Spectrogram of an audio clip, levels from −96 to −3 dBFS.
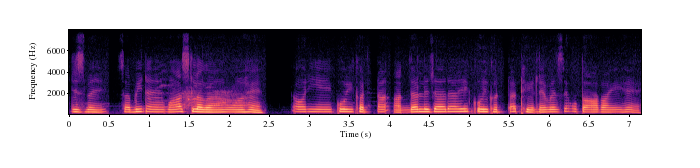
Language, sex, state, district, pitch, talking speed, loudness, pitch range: Hindi, female, Rajasthan, Jaipur, 225 Hz, 200 wpm, -18 LUFS, 210-235 Hz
